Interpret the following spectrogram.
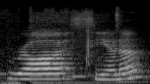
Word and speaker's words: Raw Sienna: I'm going to use raw Sienna that's how you say it it's not crazy every time I dip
